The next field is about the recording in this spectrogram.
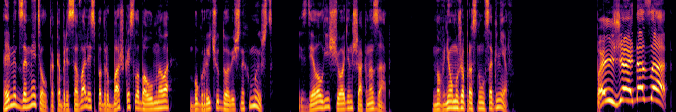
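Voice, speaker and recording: A man's voice: fairly low pitch, lively intonation, normal speed, a little mellow, dry recording, clean studio sound. A man reading a horror story as an audiobook narrator, in a theatrical, suspenseful way.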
